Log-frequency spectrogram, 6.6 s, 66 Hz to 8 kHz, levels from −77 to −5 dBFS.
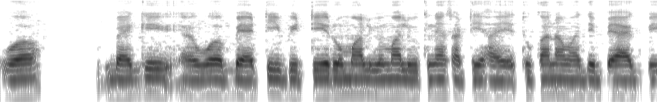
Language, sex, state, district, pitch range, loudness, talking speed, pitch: Marathi, male, Maharashtra, Sindhudurg, 95-100 Hz, -28 LUFS, 110 wpm, 95 Hz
